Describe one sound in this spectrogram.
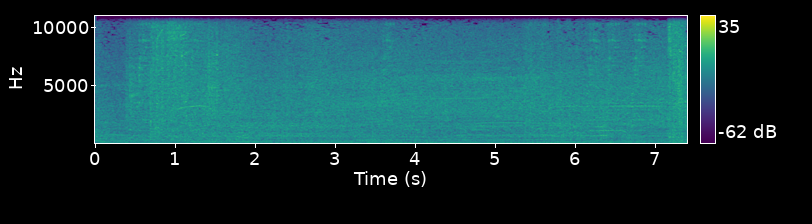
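Toy-like car engines hum and whine steadily.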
